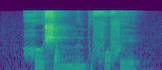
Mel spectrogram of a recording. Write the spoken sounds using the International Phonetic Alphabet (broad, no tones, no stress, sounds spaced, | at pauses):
h ɤ ʃ a mː ĩ b o f ɔ f e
